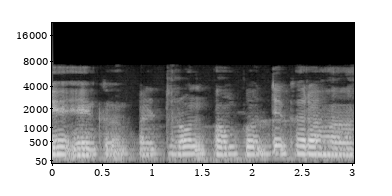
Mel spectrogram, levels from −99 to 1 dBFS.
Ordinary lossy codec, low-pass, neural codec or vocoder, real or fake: none; 7.2 kHz; vocoder, 24 kHz, 100 mel bands, Vocos; fake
